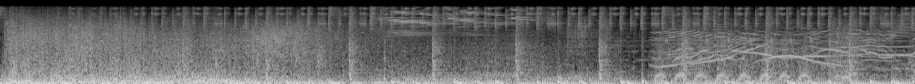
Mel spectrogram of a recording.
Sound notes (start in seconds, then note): 2.3 explosion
